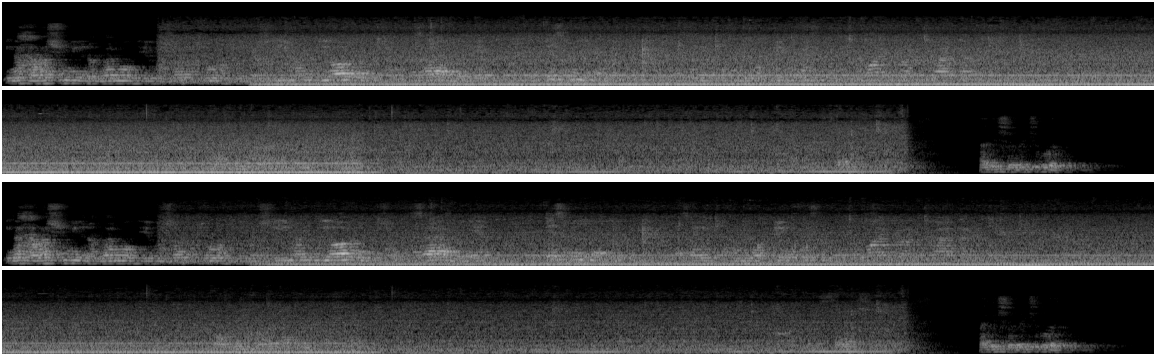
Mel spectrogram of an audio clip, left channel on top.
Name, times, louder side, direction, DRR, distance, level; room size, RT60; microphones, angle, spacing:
voice 1, 0.0-4.9 5.4-6.4 6.7-8.8 13.6-14.9, equal, 10° left, -5 dB, 2.0 m, -33 dB
sound 1, 1.5-20.6, left 3 dB, 25° left, 0.4 m, -38 dB
Mechanical fan, 2.5-15.1, left 4 dB, 85° left, 0.4 m, -32 dB
sound 2, 3.3-20.4, right 1 dB, 30° right, 0.7 m, -42 dB
voice 2, 8.5-11.6, left 2 dB, 45° left, -5 dB, 2.1 m, -40 dB
voice 3, 19.4-20.2 20.6-20.8 21.3-22.1, equal, 10° right, -3 dB, 1.1 m, -39 dB
4.5 x 4.2 x 5.6 m, 0.84 s
head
